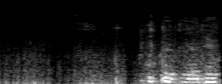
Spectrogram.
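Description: Low steady background rumble, then a man's voice starts speaking about one and a half seconds in.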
